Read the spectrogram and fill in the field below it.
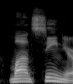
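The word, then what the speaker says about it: monsignor: it whatever you know mon senior okay that's how you say it man senior Jamie okay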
